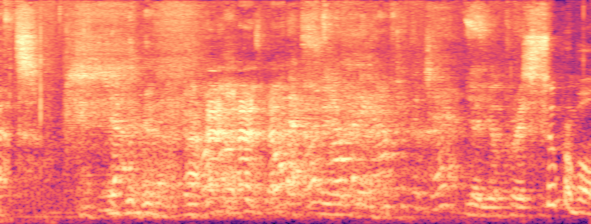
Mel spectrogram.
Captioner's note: laughs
